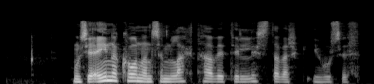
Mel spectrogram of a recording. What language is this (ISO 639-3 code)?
isl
